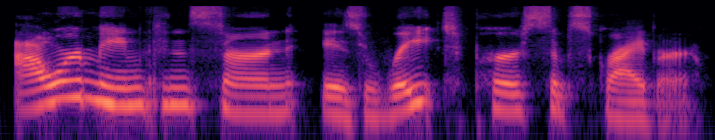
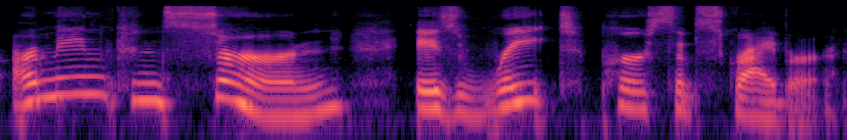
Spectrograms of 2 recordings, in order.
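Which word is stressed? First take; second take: our; concern. First: The stress is on our. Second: The stress is on concern.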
